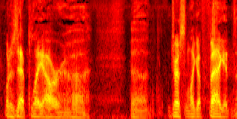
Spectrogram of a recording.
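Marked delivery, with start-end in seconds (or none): none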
